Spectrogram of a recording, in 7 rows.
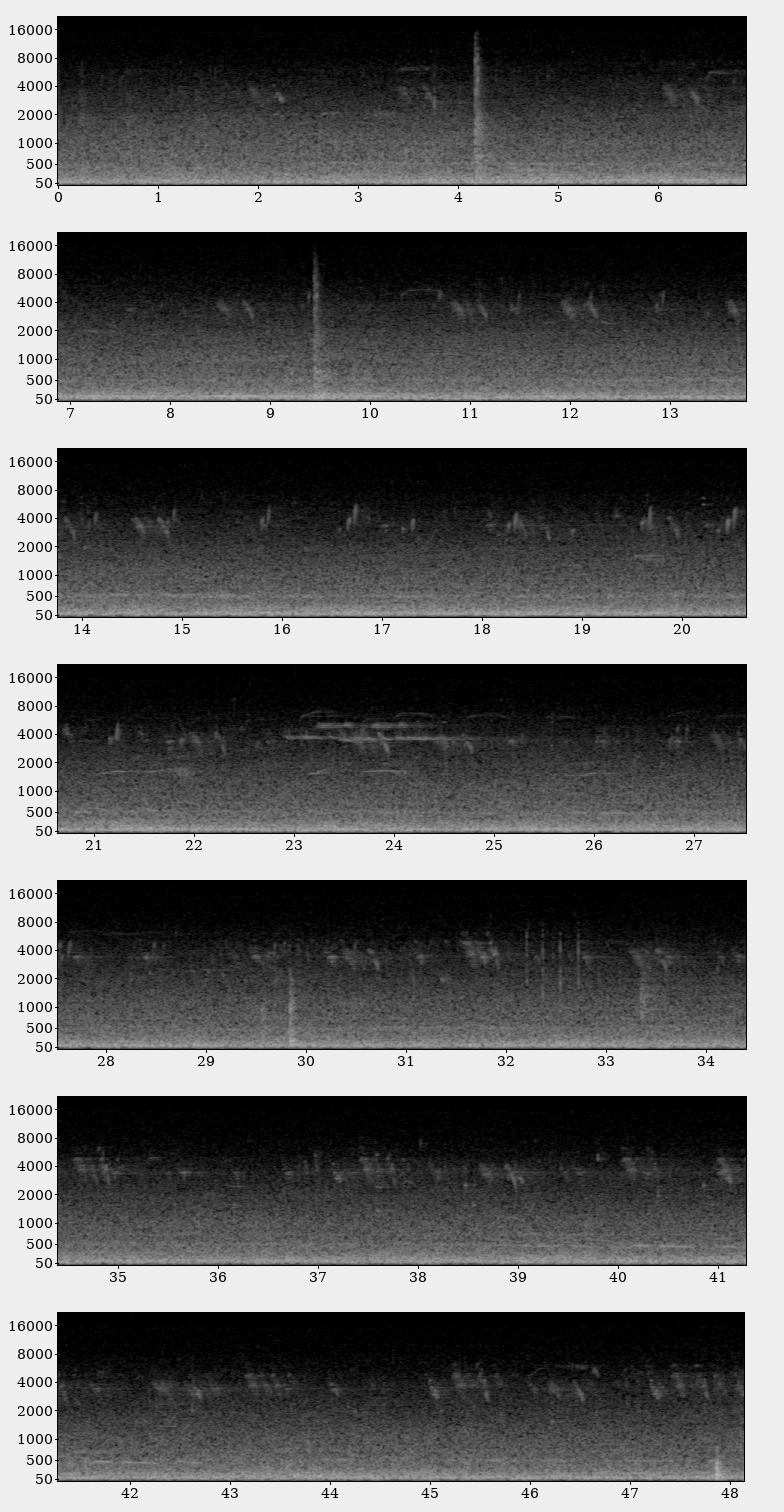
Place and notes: Rue de lArmide, La Rochelle, France - P@ysage Sonore - Landscape - La Rochelle COVID Flight of semi distant bells 9h
Bus, cars, pedestrians and at 4 ' > 9 o'clock, and flight of bells
4 x DPA 4022 dans 2 x CINELA COSI & rycote ORTF . Mix 2000 AETA . edirol R4pro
